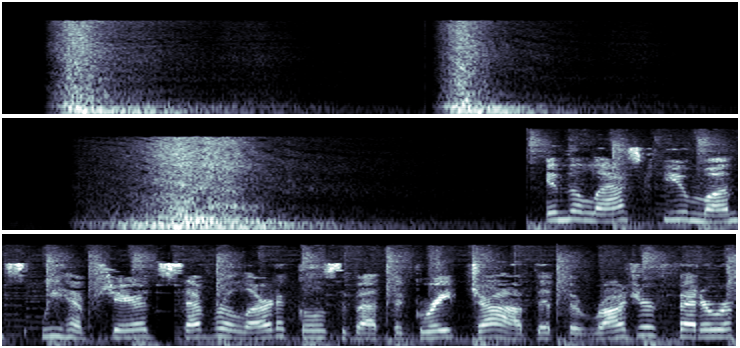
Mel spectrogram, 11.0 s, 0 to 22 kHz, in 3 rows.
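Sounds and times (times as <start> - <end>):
deep low boom: 0.3 - 3.2, 4.1 - 6.2
downward swoosh: 4.0 - 6.0.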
